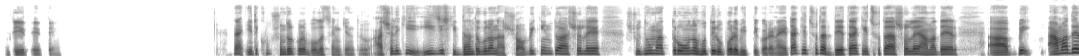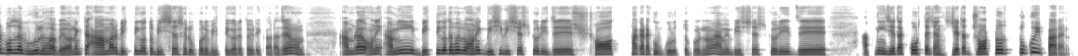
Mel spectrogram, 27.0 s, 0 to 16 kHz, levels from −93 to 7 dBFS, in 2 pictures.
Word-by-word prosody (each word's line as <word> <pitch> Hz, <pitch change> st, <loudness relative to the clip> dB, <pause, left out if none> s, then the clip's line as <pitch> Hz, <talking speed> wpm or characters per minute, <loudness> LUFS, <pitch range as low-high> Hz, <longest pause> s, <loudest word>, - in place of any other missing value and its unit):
জি, 115 Hz, -, -5 dB, 0.2 s
জি, 90 Hz, -, -10 dB
জি। -, -, -16 dB, 2.3 s
না, -, -, +1 dB
এটা 150 Hz, -, -5 dB
খুব 190 Hz, -, -14 dB
সুন্দর 155 Hz, +1 st, 0 dB
করে 155 Hz, -1 st, 0 dB
বলেছেন 120 Hz, -1 st, -6 dB
কিন্তু। 90 Hz, -3 st, -14 dB, 0.2 s
আসলে 175 Hz, +10 st, -3 dB
কি? 190 Hz, -, -4 dB, 0.2 s
এইযে 180 Hz, +2 st, -3 dB
সিদ্ধান্তগুলা 155 Hz, +3 st, 0 dB
না, -, -, -6 dB, 0.2 s
সবই 125 Hz, +6 st, -4 dB
কিন্তু 185 Hz, -1 st, -4 dB
আসলে 175 Hz, +1 st, -1 dB, 0.5 s
শুধুমাত্র 180 Hz, +1 st, -2 dB, 0.2 s
অনুভূতির 175 Hz, -1 st, +2 dB
উপরে 145 Hz, +1 st, +3 dB
ভিত্তি 115 Hz, -3 st, -7 dB
করে 85 Hz, -, -4 dB
না। -, -, -6 dB
এটা 185 Hz, -, +1 dB
কিছুটা 200 Hz, 0 st, +1 dB
ডেটা 140 Hz, +6 st, +4 dB
কিছুটা 160 Hz, +2 st, -1 dB
আসলে 165 Hz, +2 st, +1 dB
আমাদের 150 Hz, +2 st, +1 dB, 0.6 s
আ -, -, +7 dB, 0.2 s
বিগ 195 Hz, -3 st, +1 dB, 0.4 s
আমাদের 215 Hz, +6 st, +6 dB
বললে 215 Hz, 0 st, +7 dB
ভুল 185 Hz, +1 st, +4 dB
হবে, 140 Hz, -5 st, +3 dB
অনেকটা 165 Hz, +2 st, 0 dB, 0.2 s
আমার 190 Hz, +5 st, +4 dB
ব্যক্তিগত 175 Hz, +2 st, -2 dB
বিশ্বাসের 155 Hz, 0 st, -4 dB
উপর 130 Hz, 0 st, -5 dB
ভিত্তি 115 Hz, +1 st, -10 dB
করে 105 Hz, -2 st, -4 dB
তৈরি 100 Hz, -3 st, -6 dB
করা। 90 Hz, +3 st, -8 dB
যেমন, 180 Hz, -3 st, +1 dB, 0.6 s
আমরা 175 Hz, +7 st, +4 dB
অনে 185 Hz, +4 st, 0 dB
আমি 180 Hz, +6 st, +3 dB, 0.3 s
ব্যক্তিগতভাবে 200 Hz, +8 st, +4 dB
অনেক 195 Hz, +4 st, +3 dB
বেশি 170 Hz, +5 st, -3 dB
বিশ্বাস 175 Hz, +2 st, -4 dB
করি 170 Hz, -3 st, -1 dB
যে, 145 Hz, -, +1 dB, 0.3 s
সৎ 155 Hz, +2 st, +4 dB, 0.2 s
থাকাটা 160 Hz, -1 st, 0 dB
খুব 165 Hz, -2 st, -2 dB
গুরুত্বপূর্ণ। 125 Hz, -1 st, -7 dB, 0.2 s
আমি 150 Hz, +1 st, -4 dB
বিশ্বাস 140 Hz, +3 st, -7 dB
করি 155 Hz, 0 st, 0 dB, 0.2 s
যে 140 Hz, 0 st, +2 dB, 0.7 s
আপনি 185 Hz, -, -4 dB
যেটা 185 Hz, +3 st, +3 dB
করতে 205 Hz, 0 st, +5 dB
চান, 120 Hz, -2 st, -2 dB, 0.2 s
যেটা 160 Hz, +3 st, +3 dB
যতটুকুই 215 Hz, +8 st, +3 dB
পারেন, -, -, 0 dB
165 Hz, 155 wpm, -21 LUFS, 140-185 Hz, 2.3 s, আ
